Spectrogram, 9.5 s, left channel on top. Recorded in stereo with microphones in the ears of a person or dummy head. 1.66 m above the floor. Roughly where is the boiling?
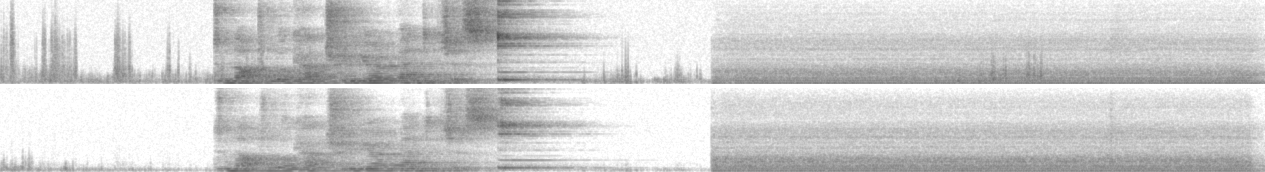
No boiling in this recording.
